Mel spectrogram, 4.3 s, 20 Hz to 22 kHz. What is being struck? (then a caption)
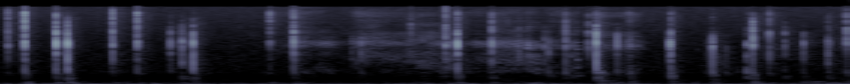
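Smartphone in hard plastic case. Long acrylic nails tap quickly on the back of a smartphone in a glossy leopard-print hard plastic case resting on a towel. The result is a rapid, uneven stream of sharp, bright clicks that stop dead with no ring, centred around 2.7 kHz, over a faint soft rustle.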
